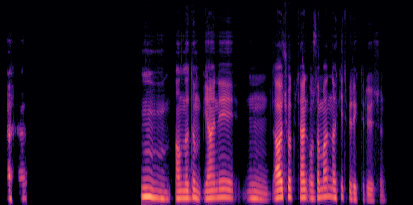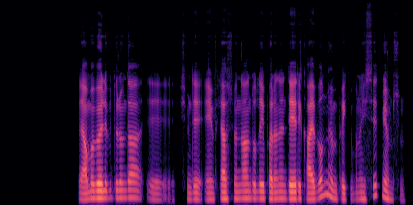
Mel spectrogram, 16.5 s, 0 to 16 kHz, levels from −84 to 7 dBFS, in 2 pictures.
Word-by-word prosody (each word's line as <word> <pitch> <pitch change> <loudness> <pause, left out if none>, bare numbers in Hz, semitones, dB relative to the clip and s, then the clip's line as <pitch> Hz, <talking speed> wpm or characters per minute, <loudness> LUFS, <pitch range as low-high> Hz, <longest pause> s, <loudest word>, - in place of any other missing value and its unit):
He 130 - +1 0.2
he. 125 - -10 2.3
Hımm, 135 -7 +5
anladım. 130 0 +2
Yani, 135 +2 +1 0.2
ımm, 115 -5 -4
daha 140 +3 +8
çok 150 0 0
sen 145 0 +3
o 130 - -1
zaman 150 +5 0
nakit 145 0 -4
biriktiriyorsun. 95 -5 -7 2.1
E, 110 - -5
ama 115 +4 +1
böyle 130 0 +5
bir 135 - -17
durumda, 135 -1 -3
eee, 105 -2 -14
şimdi 115 +1 -10 0.2
enflasyondan 120 +3 -3
dolayı 125 0 -1
paranın 120 0 -3
değeri 120 0 +4
kaybolmuyor 140 - -1
mu 120 - -8
peki, 105 -1 -7
bunu 115 +1 -11
hissetmiyor 140 +4 -6
musun? 100 -3 -19
125 Hz, 110 wpm, -24 LUFS, 115-135 Hz, 2.3 s, daha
